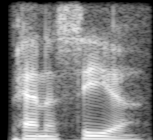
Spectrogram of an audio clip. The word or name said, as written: panacea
